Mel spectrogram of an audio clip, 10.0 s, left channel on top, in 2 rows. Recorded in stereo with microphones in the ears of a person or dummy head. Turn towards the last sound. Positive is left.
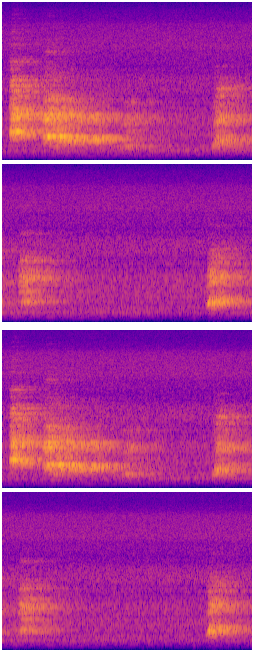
turn(degrees=15)  # may be behind; listen again after turning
